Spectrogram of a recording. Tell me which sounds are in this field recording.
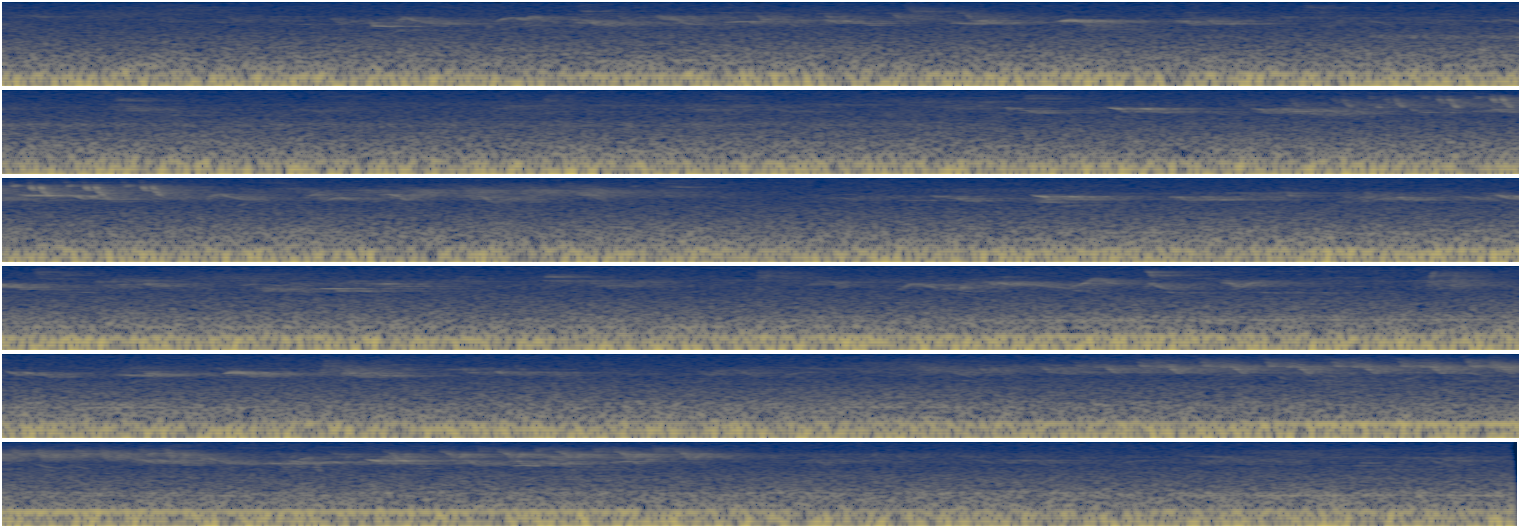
Black-throated Blue Warbler, Wood Thrush, Scarlet Tanager, Ovenbird, American Robin, Yellow-bellied Sapsucker, Red-eyed Vireo, Rose-breasted Grosbeak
